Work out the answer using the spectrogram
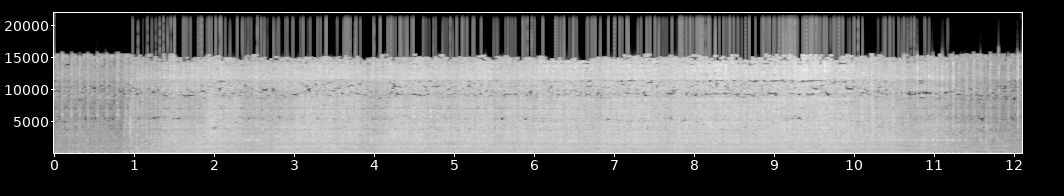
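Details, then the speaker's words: Honda Revo Absolute fuel-injected motorcycle after replacing the rattling cam chain and tensioner roller, oil primed into the tensioner: engine blipped a couple of times with an even, clean exhaust note and no rattle; top end healthy. "Guys suaranya sudah halus kembar ya jadi begitulah ya guys tutorial cara melakukan pergantian Rante Keteng nih dan roket Tengah"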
